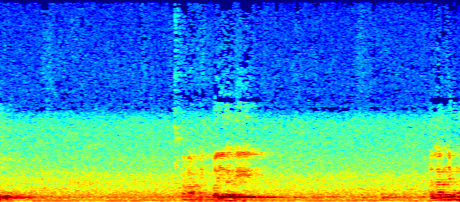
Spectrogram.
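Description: A man speaks in bursts into a microphone, heard through a loudspeaker in an echoing room.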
